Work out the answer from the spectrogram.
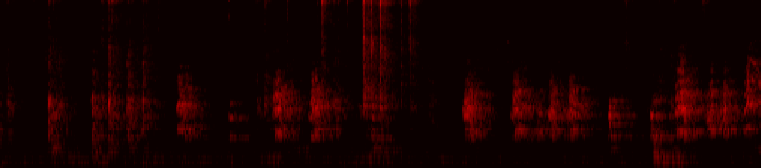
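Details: A female chukar partridge gives a steady series of short, rasping, clucking notes. Each note comes in quick, uneven succession, with brief gaps between bursts, in a quiet enclosed space.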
